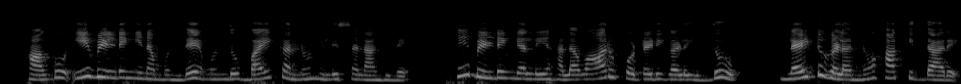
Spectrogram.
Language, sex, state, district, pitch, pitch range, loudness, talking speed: Kannada, female, Karnataka, Raichur, 245 Hz, 230-300 Hz, -39 LUFS, 95 wpm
